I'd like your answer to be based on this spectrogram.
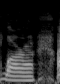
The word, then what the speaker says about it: Lara: I struggle with the pronunciation of Lara. I have a friend whose name is Lara, but not Laura.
